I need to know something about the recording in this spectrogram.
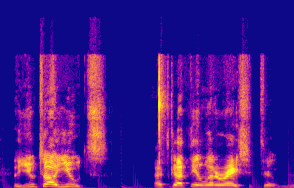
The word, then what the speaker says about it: Utes: see the Utah youths only it would be pronounced like Uncle Vinnie and my cousin Vinnie it'll be the Utah Utes the Utah Utes so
